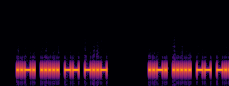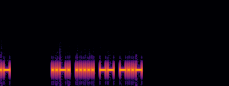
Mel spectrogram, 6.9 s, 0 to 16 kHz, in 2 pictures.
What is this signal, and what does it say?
Morse code, heard as a keyed tone, about 40 wpm, 700 Hz. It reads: F5MX F5MX F5MX
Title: DXCC-100 Call Signs - 4 Characters - Repeated 3x - 40wpm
